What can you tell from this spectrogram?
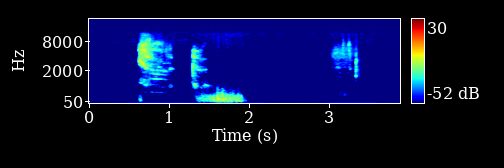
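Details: Barking cough of croup (acute laryngotracheobronchitis), played as a teaching example in a paediatrics lecture and likened to a duck-like sound.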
